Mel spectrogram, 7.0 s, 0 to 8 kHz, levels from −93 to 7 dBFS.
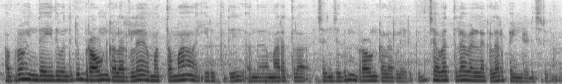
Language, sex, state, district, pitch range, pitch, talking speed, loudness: Tamil, male, Tamil Nadu, Kanyakumari, 125-155 Hz, 140 Hz, 160 wpm, -17 LUFS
